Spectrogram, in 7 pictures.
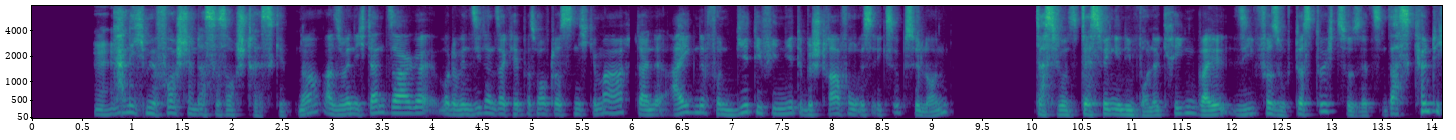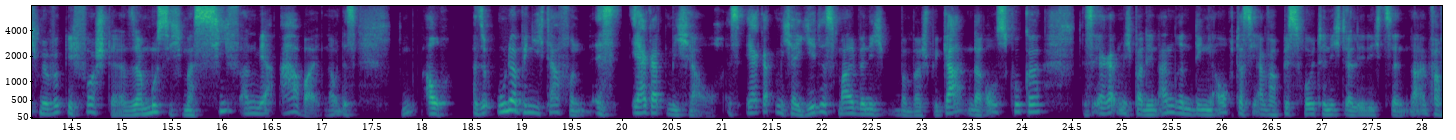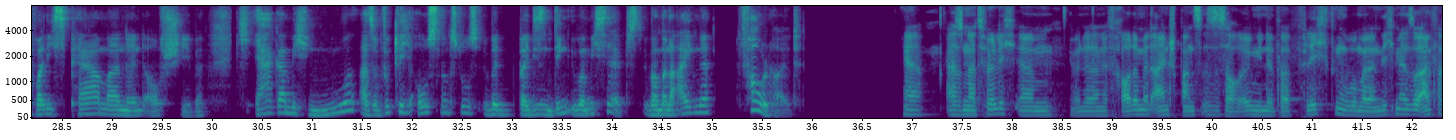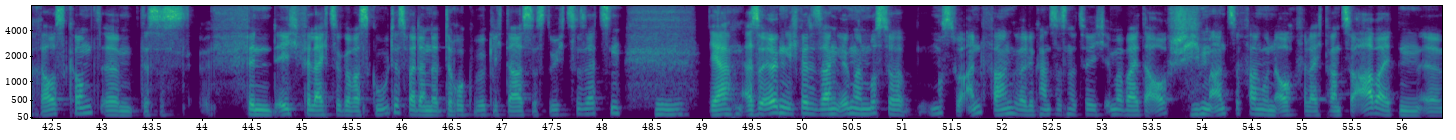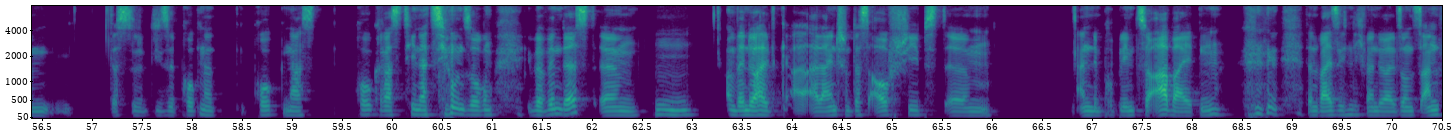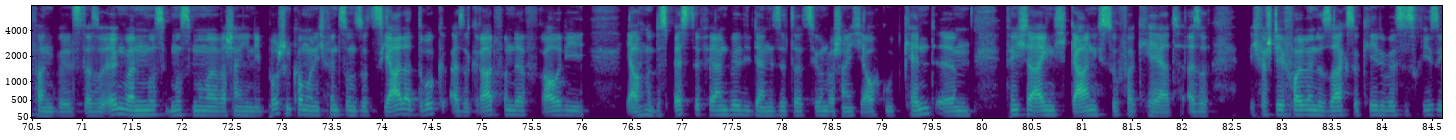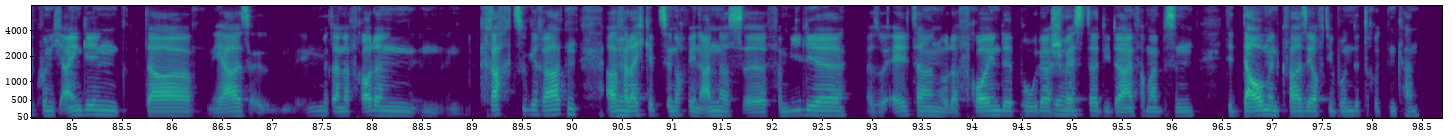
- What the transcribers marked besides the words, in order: stressed: "Das"; stressed: "massiv"; stressed: "arbeiten"; stressed: "ärgert"; drawn out: "permanent"; stressed: "Faulheit"; other background noise; laughing while speaking: "aufschieben"; laughing while speaking: "Prokrastination -"; chuckle
- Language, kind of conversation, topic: German, advice, Warum fällt es dir schwer, langfristige Ziele konsequent zu verfolgen?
